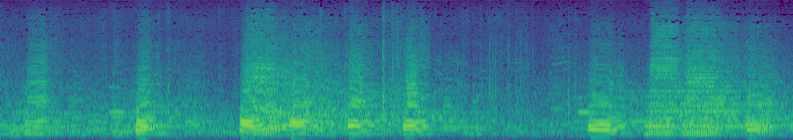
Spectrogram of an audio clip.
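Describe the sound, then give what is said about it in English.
Horns from about seven ships caught by ice in Montreal, with two trains and the bells of Montreal's Notre Dame Cathedral in the mix, sound together as a composed piece: long, loud, overlapping blasts with rich low tones that swell in several waves, with sharp new entries breaking over the sustained chords. “So all of this is orchestrated, and the boats are playing it.”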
